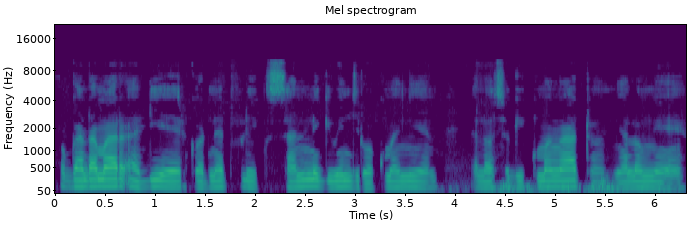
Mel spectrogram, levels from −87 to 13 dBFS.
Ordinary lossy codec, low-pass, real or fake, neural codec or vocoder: none; 9.9 kHz; real; none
